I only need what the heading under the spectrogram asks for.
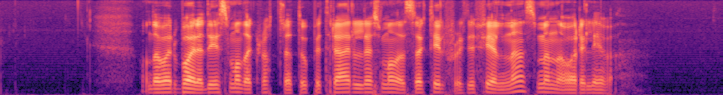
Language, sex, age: Norwegian, male, 24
